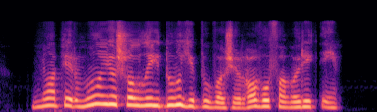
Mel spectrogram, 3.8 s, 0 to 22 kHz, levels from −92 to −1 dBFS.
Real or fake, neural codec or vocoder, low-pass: fake; codec, 16 kHz in and 24 kHz out, 0.8 kbps, FocalCodec, streaming, 65536 codes; 9.9 kHz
